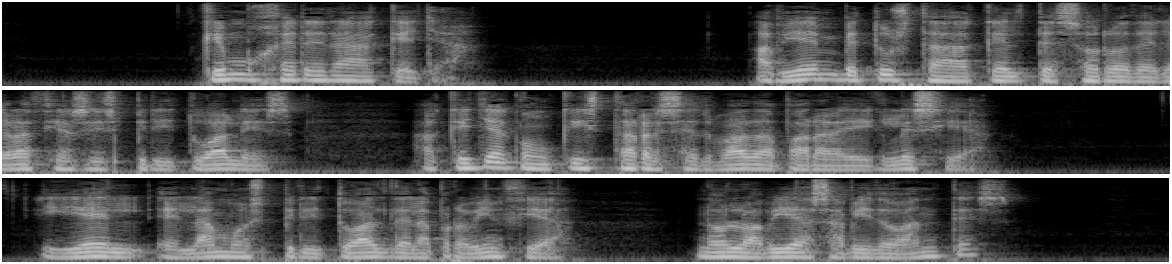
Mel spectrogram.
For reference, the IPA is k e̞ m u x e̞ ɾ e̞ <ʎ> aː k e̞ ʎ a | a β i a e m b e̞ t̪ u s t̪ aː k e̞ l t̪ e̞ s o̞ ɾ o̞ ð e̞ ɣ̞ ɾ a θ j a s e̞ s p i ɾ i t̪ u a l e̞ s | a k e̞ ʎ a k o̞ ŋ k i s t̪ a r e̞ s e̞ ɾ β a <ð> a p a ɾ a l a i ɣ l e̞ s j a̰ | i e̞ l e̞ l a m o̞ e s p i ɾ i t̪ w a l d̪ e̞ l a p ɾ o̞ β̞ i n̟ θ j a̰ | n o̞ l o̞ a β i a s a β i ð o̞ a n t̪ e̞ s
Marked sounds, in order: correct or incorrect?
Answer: incorrect: ɾ, correct

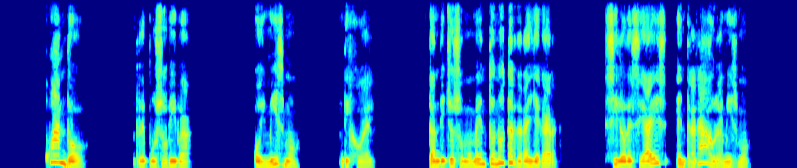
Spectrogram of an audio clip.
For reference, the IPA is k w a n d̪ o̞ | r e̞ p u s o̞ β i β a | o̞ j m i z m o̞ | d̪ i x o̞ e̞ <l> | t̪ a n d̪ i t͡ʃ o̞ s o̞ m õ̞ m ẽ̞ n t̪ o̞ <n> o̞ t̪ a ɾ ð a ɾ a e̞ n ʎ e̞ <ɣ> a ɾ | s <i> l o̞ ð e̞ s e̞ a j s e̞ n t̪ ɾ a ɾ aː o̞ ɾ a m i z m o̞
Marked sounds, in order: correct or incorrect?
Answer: correct, correct, correct, correct

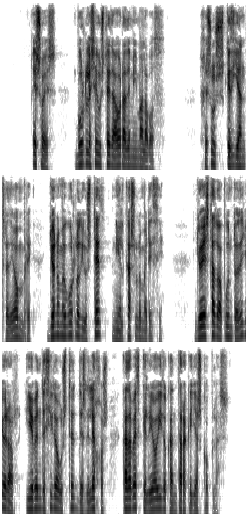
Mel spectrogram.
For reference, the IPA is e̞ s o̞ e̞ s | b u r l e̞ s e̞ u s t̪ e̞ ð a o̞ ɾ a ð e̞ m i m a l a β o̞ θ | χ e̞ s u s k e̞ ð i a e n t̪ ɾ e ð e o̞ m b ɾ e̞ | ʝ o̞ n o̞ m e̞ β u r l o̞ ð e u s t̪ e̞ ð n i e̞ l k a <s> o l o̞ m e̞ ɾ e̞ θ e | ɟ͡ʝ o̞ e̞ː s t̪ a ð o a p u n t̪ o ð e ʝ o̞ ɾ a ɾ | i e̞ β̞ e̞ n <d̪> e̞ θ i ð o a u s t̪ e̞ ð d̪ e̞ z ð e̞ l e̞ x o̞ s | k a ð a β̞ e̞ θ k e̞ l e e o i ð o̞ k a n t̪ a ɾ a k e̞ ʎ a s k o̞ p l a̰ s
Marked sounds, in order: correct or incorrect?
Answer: correct, correct

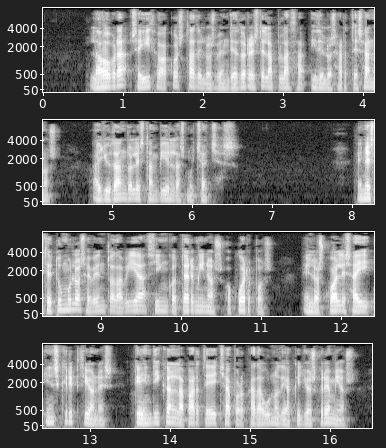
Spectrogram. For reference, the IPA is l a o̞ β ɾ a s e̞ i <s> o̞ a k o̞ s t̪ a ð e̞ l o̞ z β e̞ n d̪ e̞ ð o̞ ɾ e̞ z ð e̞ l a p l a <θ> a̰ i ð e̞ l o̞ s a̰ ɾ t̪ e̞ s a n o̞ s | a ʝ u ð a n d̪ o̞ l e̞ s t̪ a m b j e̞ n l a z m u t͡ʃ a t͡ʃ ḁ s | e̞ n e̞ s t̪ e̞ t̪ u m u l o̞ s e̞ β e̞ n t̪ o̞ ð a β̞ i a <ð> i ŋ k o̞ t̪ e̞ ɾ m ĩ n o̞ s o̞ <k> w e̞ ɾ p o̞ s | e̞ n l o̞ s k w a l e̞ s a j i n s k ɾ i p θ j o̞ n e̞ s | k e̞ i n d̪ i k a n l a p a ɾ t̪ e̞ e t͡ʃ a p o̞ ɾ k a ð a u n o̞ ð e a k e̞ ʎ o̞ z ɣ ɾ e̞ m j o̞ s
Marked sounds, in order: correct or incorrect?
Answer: incorrect: θ, correct, incorrect: θ, correct

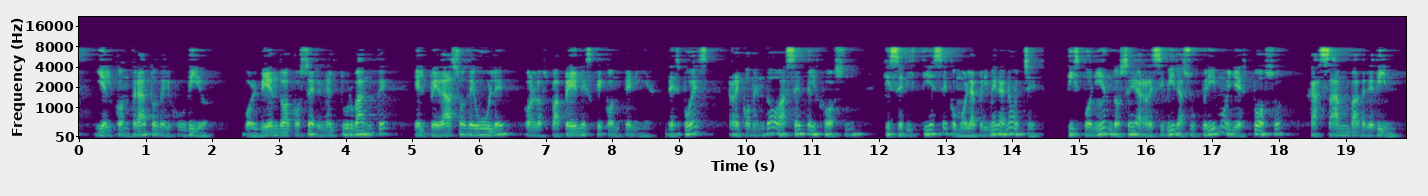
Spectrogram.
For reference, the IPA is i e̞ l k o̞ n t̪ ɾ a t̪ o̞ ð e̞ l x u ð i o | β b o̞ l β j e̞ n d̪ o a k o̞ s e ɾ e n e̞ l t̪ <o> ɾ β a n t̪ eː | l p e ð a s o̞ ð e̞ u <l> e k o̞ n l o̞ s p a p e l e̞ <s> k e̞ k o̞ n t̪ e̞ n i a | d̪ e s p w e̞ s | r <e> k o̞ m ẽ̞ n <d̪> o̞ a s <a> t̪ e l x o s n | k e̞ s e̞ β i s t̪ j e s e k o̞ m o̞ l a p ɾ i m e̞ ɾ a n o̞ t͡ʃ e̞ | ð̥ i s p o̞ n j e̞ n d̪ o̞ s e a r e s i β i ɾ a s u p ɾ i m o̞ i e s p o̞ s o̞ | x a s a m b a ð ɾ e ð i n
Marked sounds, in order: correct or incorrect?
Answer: incorrect: u, correct, correct, correct, correct, incorrect: e

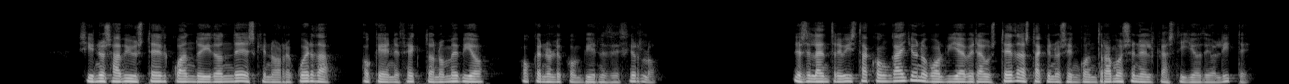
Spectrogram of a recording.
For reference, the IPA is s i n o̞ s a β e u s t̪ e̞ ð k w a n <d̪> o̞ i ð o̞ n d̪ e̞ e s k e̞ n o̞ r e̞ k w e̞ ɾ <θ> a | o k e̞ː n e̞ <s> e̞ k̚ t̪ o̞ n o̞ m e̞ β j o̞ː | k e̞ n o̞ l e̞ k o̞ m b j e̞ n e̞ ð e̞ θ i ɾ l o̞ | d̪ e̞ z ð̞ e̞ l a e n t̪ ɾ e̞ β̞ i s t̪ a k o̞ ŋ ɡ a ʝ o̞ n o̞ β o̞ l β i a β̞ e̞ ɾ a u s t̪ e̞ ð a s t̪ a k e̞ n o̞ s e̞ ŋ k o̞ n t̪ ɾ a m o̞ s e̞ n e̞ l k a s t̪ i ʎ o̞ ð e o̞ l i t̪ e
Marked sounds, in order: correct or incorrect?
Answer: correct, incorrect: ð, incorrect: f

